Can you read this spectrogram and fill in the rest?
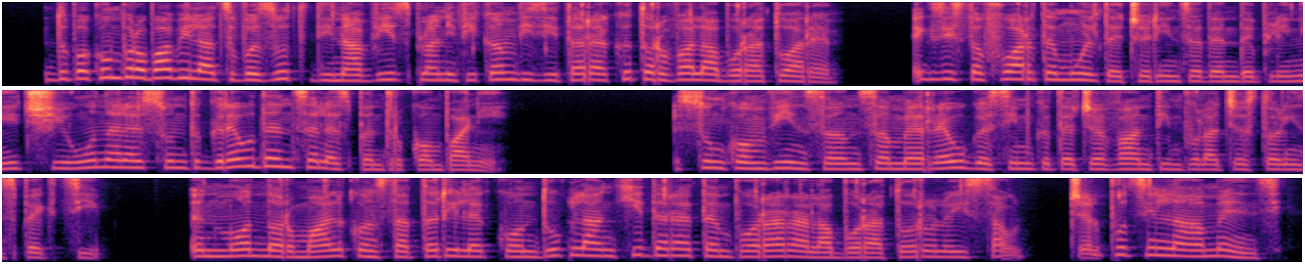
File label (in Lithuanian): (MOT) Rumunu balsas, moteris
